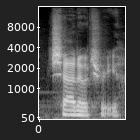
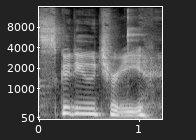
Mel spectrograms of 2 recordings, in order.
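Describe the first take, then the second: First: It begins with a soft 'sh' sound. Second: It begins with a hard 'sk' sound. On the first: The speaker calls it right. "you pronounce it just like Shadow Tree" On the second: The speaker calls it wrong. "It's not skidoo tree"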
